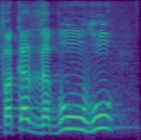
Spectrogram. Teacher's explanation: واو مدہ ایک الف کھینچ کر ادا کریں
